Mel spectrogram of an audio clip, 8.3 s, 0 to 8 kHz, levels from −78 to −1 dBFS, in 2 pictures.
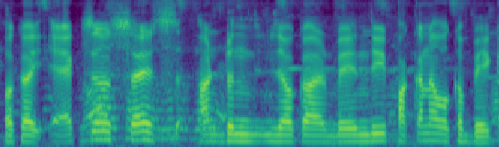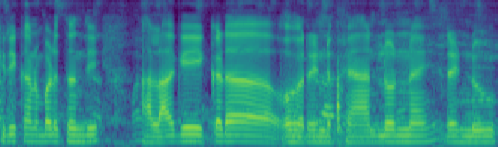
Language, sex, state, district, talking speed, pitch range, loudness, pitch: Telugu, male, Andhra Pradesh, Sri Satya Sai, 135 wpm, 125-140 Hz, -17 LUFS, 135 Hz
